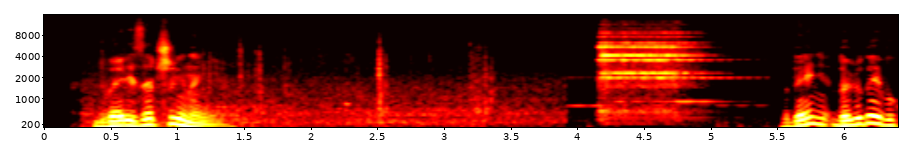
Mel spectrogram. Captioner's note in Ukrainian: Дзвонить у дзвінок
